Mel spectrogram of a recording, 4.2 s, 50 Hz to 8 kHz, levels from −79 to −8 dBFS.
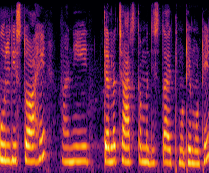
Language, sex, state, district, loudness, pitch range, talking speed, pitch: Marathi, female, Maharashtra, Sindhudurg, -18 LUFS, 240-265 Hz, 130 wpm, 255 Hz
